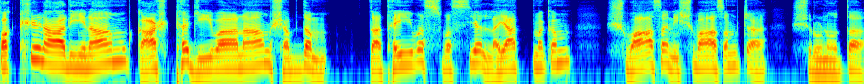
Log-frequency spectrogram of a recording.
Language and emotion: Sanskrit, neutral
